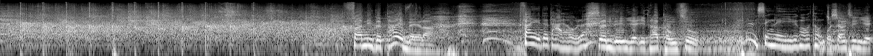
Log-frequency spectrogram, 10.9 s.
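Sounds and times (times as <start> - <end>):
audience applause: 0.0 - 5.3
speech: 4.4 - 5.9, 6.6 - 10.9.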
